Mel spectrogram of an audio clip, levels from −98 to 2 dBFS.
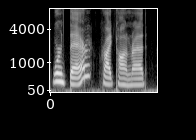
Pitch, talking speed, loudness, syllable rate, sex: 230 Hz, 110 wpm, -18 LUFS, 4.6 syllables/s, female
